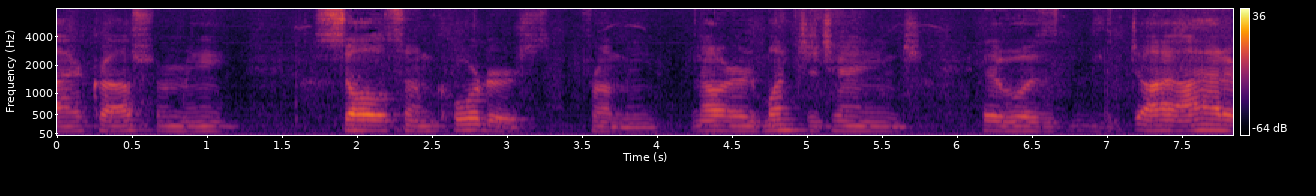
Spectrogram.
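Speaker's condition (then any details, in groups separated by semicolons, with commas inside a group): Traumatic brain injury; caused by car accident; now talking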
